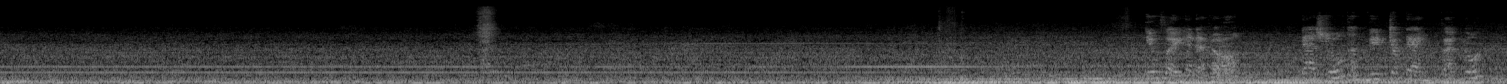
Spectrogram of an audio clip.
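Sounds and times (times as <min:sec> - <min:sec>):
machine hum with low rumble: 0:00.0 - 0:15.0
short hiss: 0:04.7 - 0:05.0.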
